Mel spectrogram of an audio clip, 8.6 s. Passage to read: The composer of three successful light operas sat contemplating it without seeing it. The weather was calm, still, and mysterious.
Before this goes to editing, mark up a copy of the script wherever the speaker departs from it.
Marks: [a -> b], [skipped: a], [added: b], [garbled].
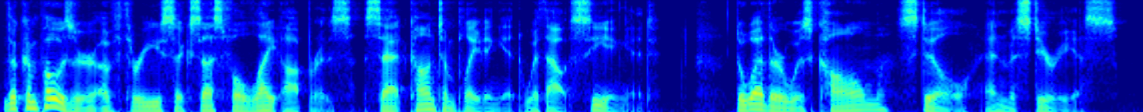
The composer of three successful light operas sat contemplating it without seeing it. The weather was calm, still, and mysterious.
